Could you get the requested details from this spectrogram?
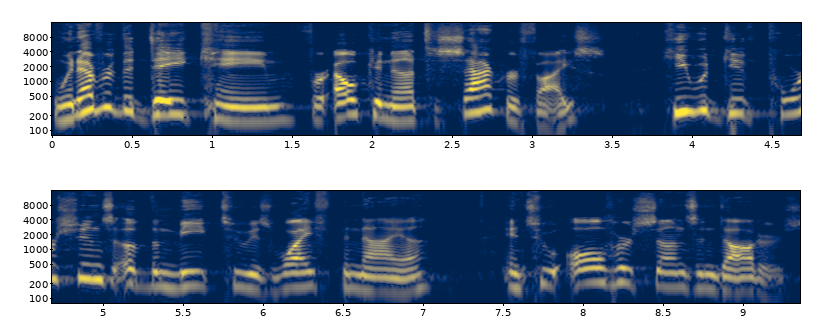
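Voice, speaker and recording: A man with a high pitch uses lively intonation at a fairly slow pace. The recording is very clean, with a silent background. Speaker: guest preacher. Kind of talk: sermon. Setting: church with live translator.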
